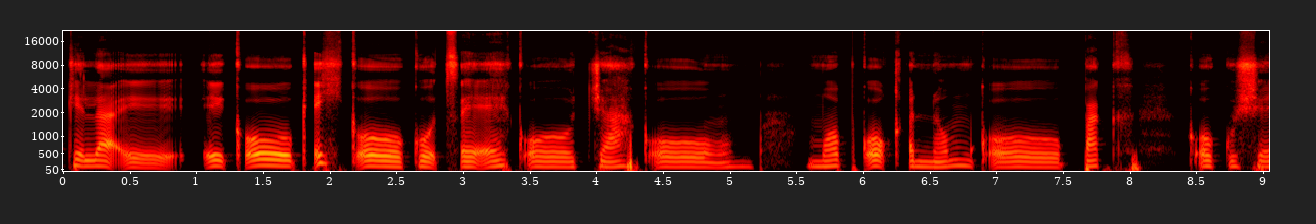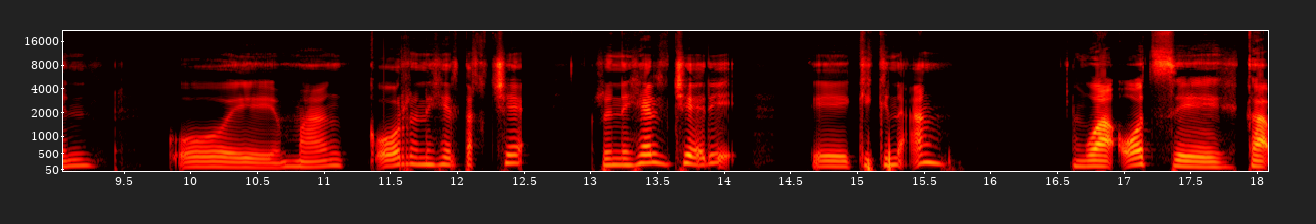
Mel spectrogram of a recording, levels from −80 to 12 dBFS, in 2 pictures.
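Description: No technical faults can be heard in the speech recording, and the signal stays intact and continuous from beginning to end.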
